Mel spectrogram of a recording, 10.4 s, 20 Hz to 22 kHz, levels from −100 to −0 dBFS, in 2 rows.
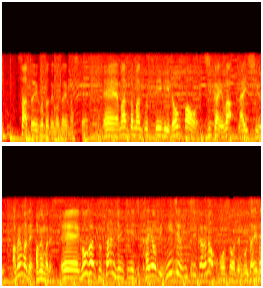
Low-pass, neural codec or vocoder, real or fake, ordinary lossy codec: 5.4 kHz; none; real; none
